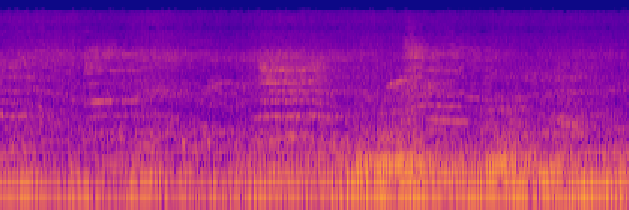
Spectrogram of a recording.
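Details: Sheep in Solukhumbu, Nepal, moving down to lower land as winter begins; several wavering, harmonic bleats rise over a constant heavy low rumble, with one strained bleat near the middle and a few others overlapping.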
